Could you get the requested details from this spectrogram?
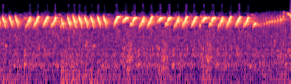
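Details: Oriental white-eye in steady song, meant to encourage caged birds to sing: a continuous fast trill of high, sharp repeated notes, ending with a brief rising whistle.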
